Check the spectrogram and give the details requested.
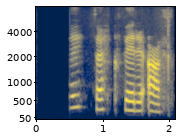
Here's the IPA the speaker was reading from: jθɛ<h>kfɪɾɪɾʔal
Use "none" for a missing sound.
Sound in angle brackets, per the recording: h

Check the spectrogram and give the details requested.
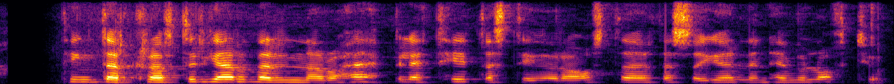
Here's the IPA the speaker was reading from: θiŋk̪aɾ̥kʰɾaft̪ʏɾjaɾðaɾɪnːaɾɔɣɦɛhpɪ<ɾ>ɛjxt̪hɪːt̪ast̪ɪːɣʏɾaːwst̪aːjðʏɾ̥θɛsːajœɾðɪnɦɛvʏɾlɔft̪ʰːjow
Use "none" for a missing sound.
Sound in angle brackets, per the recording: l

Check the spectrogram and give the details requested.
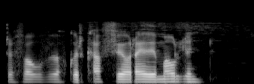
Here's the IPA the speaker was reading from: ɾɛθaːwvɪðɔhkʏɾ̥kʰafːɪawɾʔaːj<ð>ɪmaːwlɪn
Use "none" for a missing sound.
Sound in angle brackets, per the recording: ð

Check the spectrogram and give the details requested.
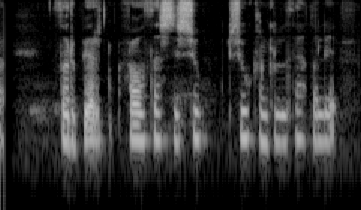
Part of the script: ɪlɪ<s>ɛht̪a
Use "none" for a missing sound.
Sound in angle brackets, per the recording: θ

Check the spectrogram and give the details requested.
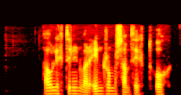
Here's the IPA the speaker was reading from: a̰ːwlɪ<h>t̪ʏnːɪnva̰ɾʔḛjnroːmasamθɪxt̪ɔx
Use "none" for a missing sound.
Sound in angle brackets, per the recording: x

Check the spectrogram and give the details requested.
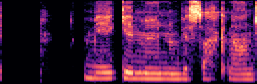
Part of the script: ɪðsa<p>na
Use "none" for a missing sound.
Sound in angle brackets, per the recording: k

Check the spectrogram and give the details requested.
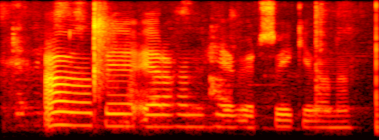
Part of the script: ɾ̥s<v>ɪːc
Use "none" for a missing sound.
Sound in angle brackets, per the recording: v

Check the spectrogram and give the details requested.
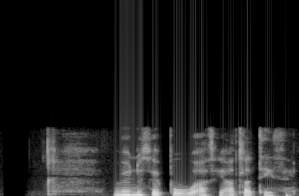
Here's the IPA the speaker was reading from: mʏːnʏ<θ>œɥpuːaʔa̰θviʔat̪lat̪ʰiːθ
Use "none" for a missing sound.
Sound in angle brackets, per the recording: θ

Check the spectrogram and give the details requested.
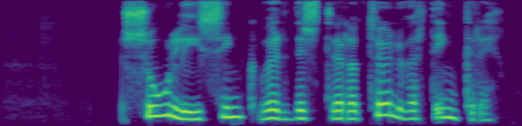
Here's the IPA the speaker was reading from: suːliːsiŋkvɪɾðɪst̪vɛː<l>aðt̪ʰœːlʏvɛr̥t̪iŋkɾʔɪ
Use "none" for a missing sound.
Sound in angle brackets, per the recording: ɾ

